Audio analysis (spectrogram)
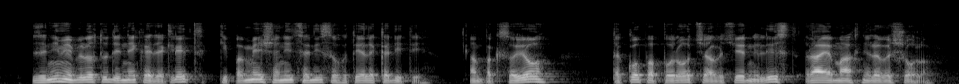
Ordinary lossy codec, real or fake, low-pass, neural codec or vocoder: none; real; 7.2 kHz; none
